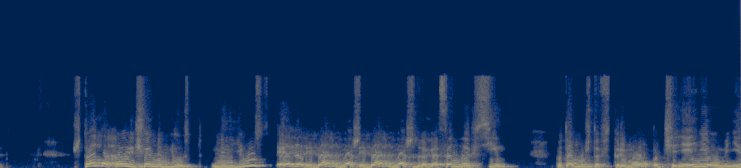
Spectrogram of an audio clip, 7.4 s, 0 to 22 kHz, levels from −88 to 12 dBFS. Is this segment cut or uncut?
cut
